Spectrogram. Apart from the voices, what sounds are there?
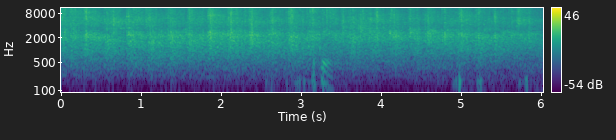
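audience applause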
